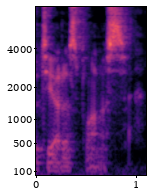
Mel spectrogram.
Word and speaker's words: Tierras Planas: You just need to roll the R, so Tierras Planas.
